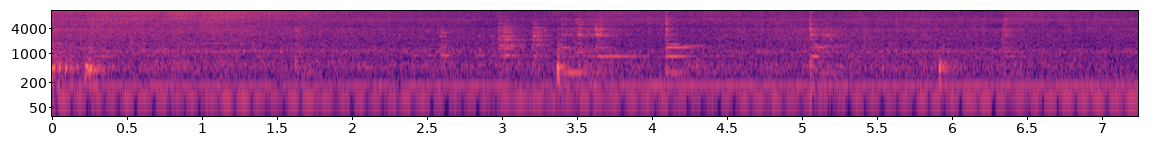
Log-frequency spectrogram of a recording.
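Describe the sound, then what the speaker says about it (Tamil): Mint and coriander leaves sauté in oil for chicken biryani, a loud close sizzle and steamy hiss that gradually settles while a spatula stirs and taps the pan several times. "முன்னாடியே வந்து புதினா கொத்தமல்லி போட்டு வதக்குறோம் நம்ம."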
